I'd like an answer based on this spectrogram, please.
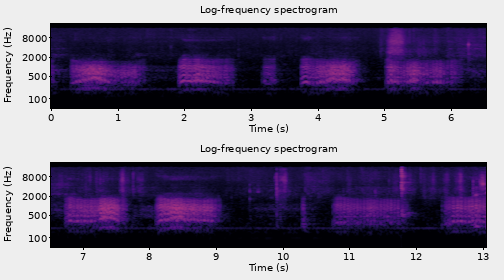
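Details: Week-old Komondor pup making repeated low, rough whimpering grunts in separate bursts, some longer and drawn out, over a constant faint hum, with a few brief clicks between calls.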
